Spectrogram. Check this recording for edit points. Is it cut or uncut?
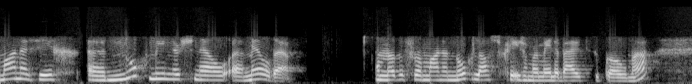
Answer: uncut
